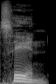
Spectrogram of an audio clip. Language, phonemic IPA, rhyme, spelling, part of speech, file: German, /t͡seːn/, -eːn, zehn, numeral, De-zehn.ogg
- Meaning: ten (numerical value represented in Arabic numerals as 10)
